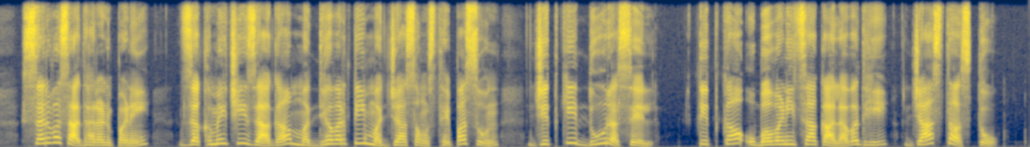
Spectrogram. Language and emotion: Marathi, neutral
